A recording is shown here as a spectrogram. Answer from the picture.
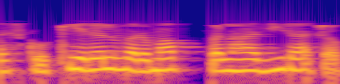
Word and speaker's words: Pazhassi: पल्हाजी राजा है, केरल वर्मा पल्हाजी राजा के। इसमें इसकी स्पेलिंग है VARMAPAZHASSI राजा।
